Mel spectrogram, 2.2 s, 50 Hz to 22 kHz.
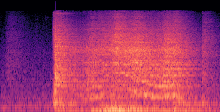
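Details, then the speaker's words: Chevy 5.7 SBC in a 1980 Camaro, first start, with gas and distributor advance being tried. A short crank nearly catches, then fades without idling; it stumbles, and the owner says it needs more advance. "almost a little bit more gas a little bit more advanced just needs more advanced"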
